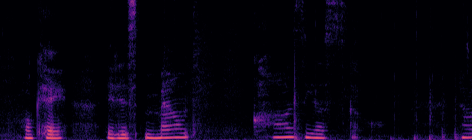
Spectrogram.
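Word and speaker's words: Kosciuszko: Australia close enough kesco okay it is Mount Cusco now it's a Polish name my goodness but that's not how they pronounce it in Poland that's how they pronounce it in Australia so let's spell this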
